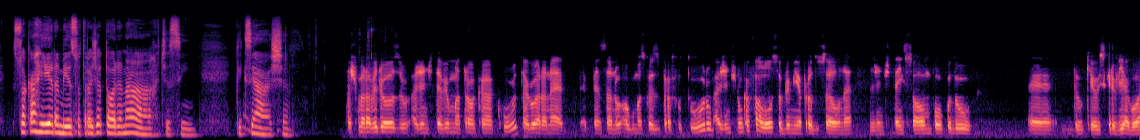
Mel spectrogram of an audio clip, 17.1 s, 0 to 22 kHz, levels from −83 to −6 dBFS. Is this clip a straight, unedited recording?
no; 3 cuts; at 3.4 s, 10.7 s, 13.1 s

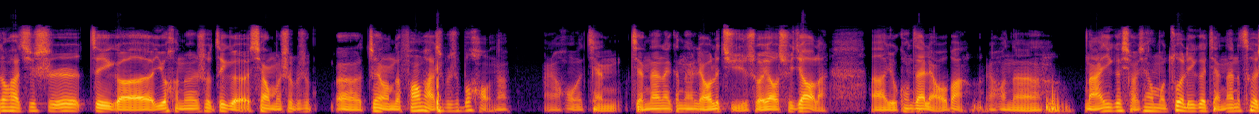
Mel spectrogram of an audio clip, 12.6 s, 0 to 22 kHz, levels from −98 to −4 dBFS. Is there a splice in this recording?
yes; 1 cut; at 5.4 s

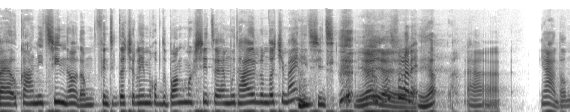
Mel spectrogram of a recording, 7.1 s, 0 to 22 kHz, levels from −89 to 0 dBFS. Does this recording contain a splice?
yes; 1 cut; at 5.2 s

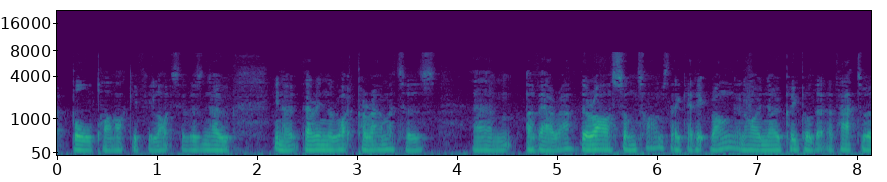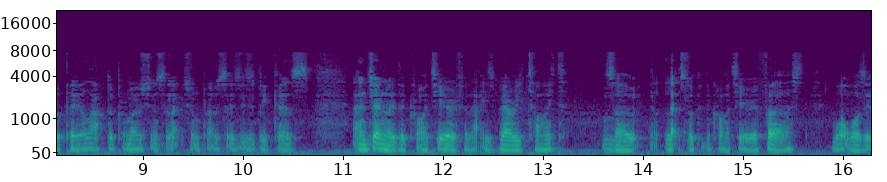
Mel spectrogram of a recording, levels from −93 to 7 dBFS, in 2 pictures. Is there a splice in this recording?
no; 0 cuts

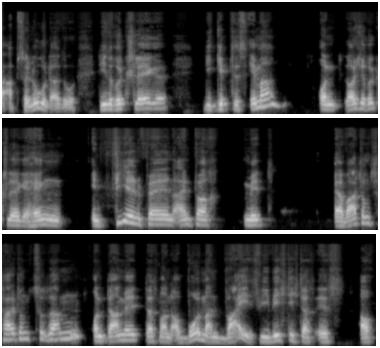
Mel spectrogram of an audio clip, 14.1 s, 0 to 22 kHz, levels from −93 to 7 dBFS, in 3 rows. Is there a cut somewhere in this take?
no; 0 cuts

